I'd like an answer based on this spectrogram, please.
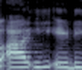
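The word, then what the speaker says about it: read: things about her okay जब हम किसी पस्त की बात करते हैं तो रीड को हम रेड पढ़ते हैं अगर हम प्रेजेंट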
